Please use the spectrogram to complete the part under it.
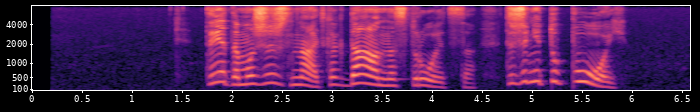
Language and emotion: Russian, angry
